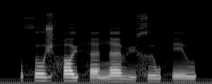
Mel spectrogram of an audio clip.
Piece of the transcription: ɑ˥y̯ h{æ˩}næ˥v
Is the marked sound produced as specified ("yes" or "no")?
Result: yes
